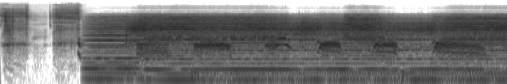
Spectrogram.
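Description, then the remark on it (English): A woman's muffled scream as she is smothered with a pillow over her face, loud and sustained for several seconds, swelling in a series of strained, pulsing bursts after a short noisy opening. “Because we get this scream from … that's like...”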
